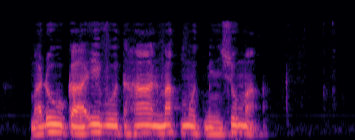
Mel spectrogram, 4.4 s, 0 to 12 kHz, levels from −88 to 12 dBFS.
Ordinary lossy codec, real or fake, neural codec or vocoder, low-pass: Opus, 64 kbps; real; none; 7.2 kHz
